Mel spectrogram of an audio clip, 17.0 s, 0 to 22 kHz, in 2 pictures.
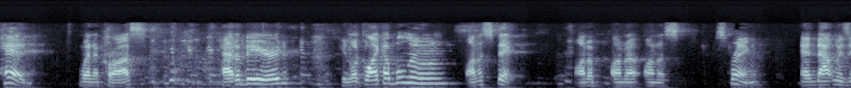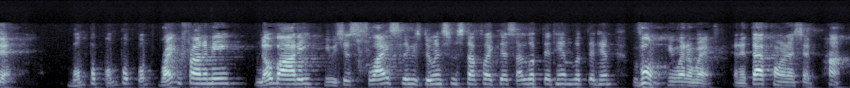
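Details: Adult man with persisting aphasia after a stroke in 2011, years into recovery following aphasia therapy; notes he still makes errors such as wrong numbers; aphasia.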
